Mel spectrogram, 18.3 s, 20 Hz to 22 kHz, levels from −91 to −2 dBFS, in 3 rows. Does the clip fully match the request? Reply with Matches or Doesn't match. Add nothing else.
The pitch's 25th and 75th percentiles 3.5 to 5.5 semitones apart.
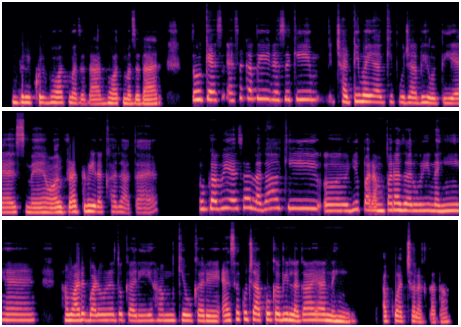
Matches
